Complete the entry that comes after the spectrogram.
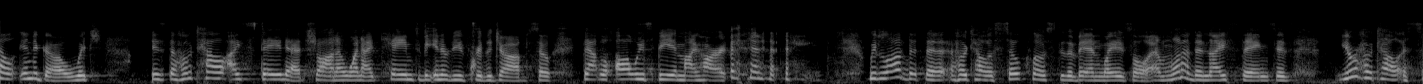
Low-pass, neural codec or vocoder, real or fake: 7.2 kHz; codec, 16 kHz in and 24 kHz out, 1.1 kbps, FireRedTTS-2 codec; fake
